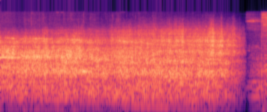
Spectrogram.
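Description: Military jet aircraft flying past: loud, steady engine noise that cuts off suddenly near the end.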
